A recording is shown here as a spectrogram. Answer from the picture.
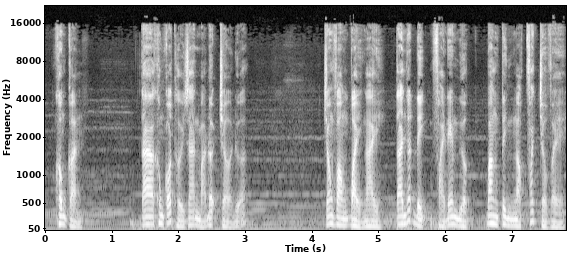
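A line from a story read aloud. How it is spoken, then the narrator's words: Cold speech. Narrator (Vietnamese): Phương Tử Vũ lạnh lùng mà nói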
